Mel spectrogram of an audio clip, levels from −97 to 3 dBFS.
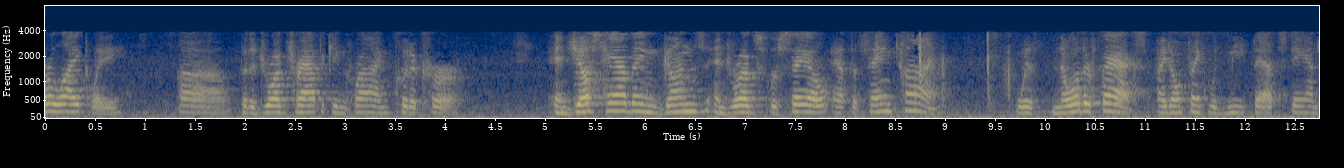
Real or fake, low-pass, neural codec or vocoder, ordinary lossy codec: real; 7.2 kHz; none; AAC, 16 kbps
